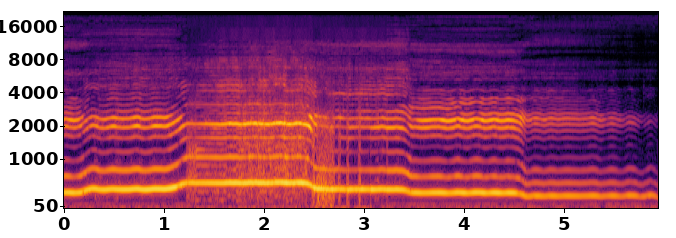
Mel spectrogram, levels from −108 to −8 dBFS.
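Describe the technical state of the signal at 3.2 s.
At 3.2 s the music is near the end of an adaptive stream at a lower bitrate (1.24–3.24 s): codec artefacts rise, consistent with a drop from about 64 to 16 kbit/s Opus. The switch is abrupt, with no silent gap, unlike a buffering dropout.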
